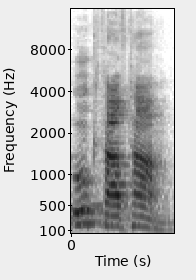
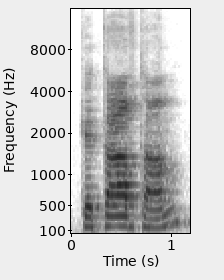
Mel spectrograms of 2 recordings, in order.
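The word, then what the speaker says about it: וּכְתַבְתָּם: those kind of things, all languages have this kind of stuff where if you're going to sign this out, it'd be like ketavtam, but the way it's actually That's pronounced, an and. right, the way it's actually pronounced is uktavtam.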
